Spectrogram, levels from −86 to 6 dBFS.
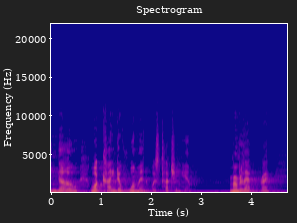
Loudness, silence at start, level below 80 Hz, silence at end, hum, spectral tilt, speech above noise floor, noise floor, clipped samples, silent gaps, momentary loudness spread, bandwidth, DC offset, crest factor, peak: -45 LUFS; 0 s; -90 dBFS; 0 s; none; -5.5 dB/octave; 23 dB; -68 dBFS; under 0.1%; none; 15 LU; 12 kHz; under 0.1%; 22 dB; -24 dBFS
